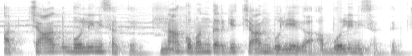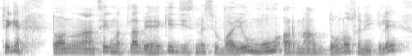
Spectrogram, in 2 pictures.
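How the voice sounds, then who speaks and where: Against slight background noise, a man from Chhattisgarh speaks fairly quickly with few pauses, his medium-pitched voice lively in intonation. Teaching exam-prep grammar, he asks questions, answers them himself, repeats explanations, and often checks in with students using fillers like "है ना".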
